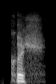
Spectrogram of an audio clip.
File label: "cush", American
